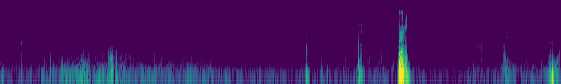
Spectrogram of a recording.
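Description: Low rumbling followed by several short gurgles and a loud squelch: stomach growling, normal gut sounds.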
